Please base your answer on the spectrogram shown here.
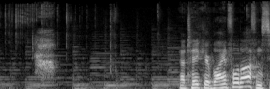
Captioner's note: gasping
